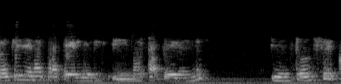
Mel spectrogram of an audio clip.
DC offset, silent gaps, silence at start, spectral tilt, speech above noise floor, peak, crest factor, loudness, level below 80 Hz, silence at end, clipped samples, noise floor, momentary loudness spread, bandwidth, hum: under 0.1%; none; 0 s; -6 dB/octave; 21 dB; -12 dBFS; 18 dB; -30 LUFS; -50 dBFS; 0 s; under 0.1%; -51 dBFS; 7 LU; 15.5 kHz; none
